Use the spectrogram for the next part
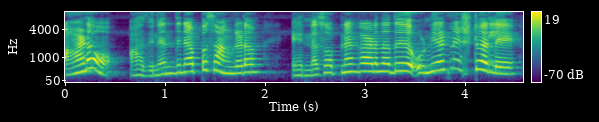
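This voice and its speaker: A woman voicing a grieving young wife who speaks softly and emotionally in an audio drama. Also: high voice, fairly quick, natural voice. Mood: tender, tearful. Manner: soft, emotional, pleading.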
